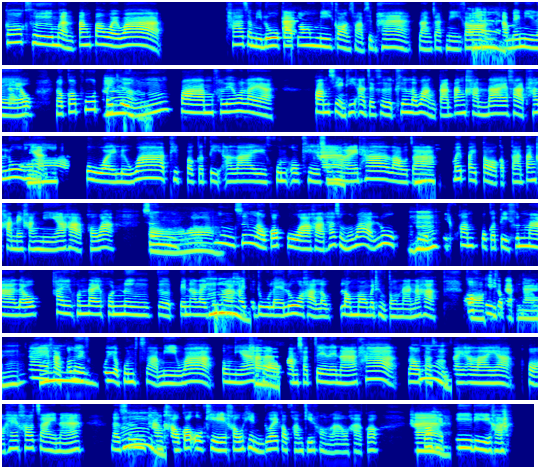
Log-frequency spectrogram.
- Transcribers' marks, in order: other background noise; laughing while speaking: "ค่ะ"
- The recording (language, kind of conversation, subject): Thai, podcast, คุณมีเกณฑ์อะไรบ้างในการเลือกคู่ชีวิต?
